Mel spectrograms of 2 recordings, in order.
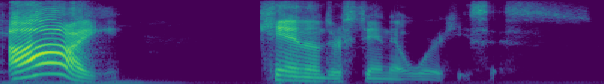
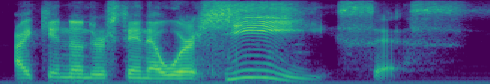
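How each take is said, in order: First: The stress falls on the word I. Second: The stress falls on the word he. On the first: "I can make I the main stress" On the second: "When I say he says, my stress is on he"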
